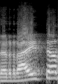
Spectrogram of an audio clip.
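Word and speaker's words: writer: द राइटर ऑफ the story says, the राइटर, W silent होता है, राइटर यानी लेखक, ऑफ दिस स्टोरी, इस कहानी का लेखक कहता है।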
